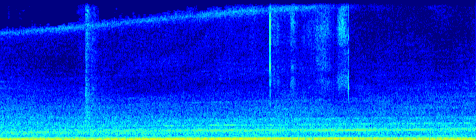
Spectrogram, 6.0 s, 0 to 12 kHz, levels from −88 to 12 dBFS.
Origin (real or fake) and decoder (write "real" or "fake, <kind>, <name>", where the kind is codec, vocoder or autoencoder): real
